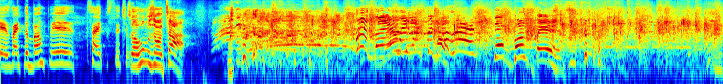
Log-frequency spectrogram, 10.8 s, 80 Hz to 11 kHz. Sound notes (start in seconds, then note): 3.4 all laughing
